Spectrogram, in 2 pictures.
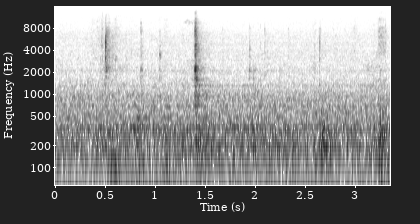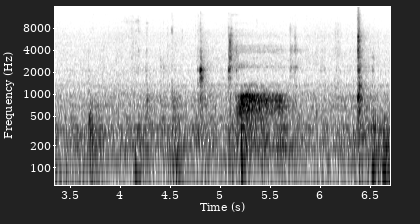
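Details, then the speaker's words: Kawasaki 1100 STX jet ski no-crank: only scattered single clicks and no cranking; voltage reaches the starter but the motor won't turn, failed starter with broken brushes. "Okay, so electricity is getting to the starter, but the starter, no starter."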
